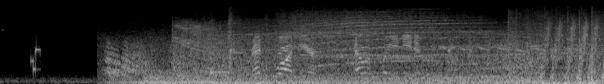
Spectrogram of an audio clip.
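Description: Starfighter engines roar.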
